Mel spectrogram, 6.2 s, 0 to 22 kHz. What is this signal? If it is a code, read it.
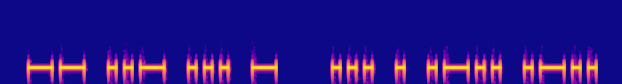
Morse code, heard as a keyed tone, about 16 wpm, 700 Hz. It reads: MUST SELL
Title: Sentences from Top 1000 Words - Review Part 6 - 15wpm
